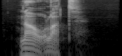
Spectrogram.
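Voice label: "Naulat", Finnish; Nails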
